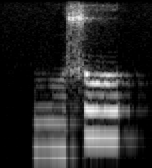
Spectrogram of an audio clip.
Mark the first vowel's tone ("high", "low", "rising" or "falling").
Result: low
